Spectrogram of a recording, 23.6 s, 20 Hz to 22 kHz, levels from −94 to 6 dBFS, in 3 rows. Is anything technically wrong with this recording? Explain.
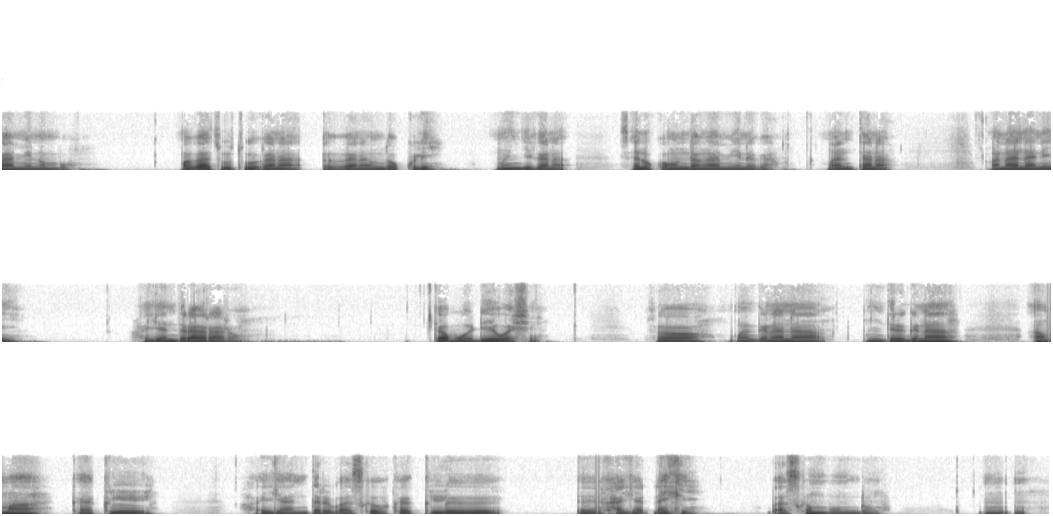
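Yes, there are two brief dropouts from packet loss on an ADPCM call, at 15.72–15.75 s and at 20.20–20.26 s, the second just before "hagla ɗatli ɓa". Each time about 20 ms of signal, roughly one packet, went missing and was filled with silence, so the receiving decoder's adaptive predictor and step size drifted away from the sender's. The result is a sharp-edged gap, then speech resuming slightly distorted before it settles. The G.722 wideband coding underneath shows faint or no damage of its own.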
